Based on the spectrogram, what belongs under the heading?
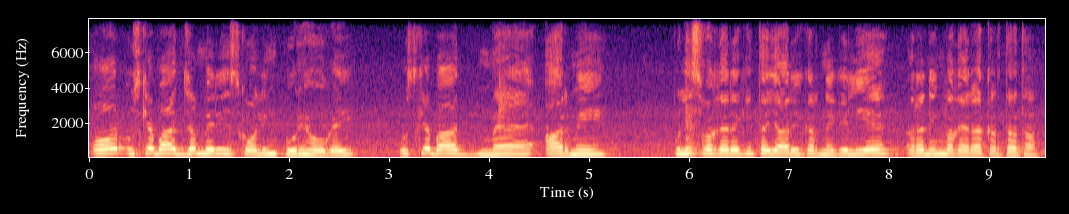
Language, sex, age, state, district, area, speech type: Urdu, male, 30-45, Delhi, North East Delhi, urban, spontaneous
